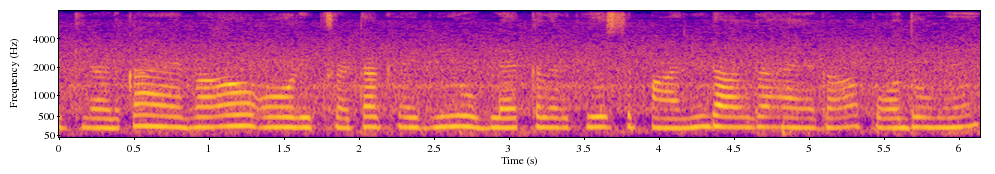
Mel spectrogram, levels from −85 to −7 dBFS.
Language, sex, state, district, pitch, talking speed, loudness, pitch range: Hindi, female, Chhattisgarh, Rajnandgaon, 240 Hz, 175 wpm, -17 LUFS, 230-250 Hz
